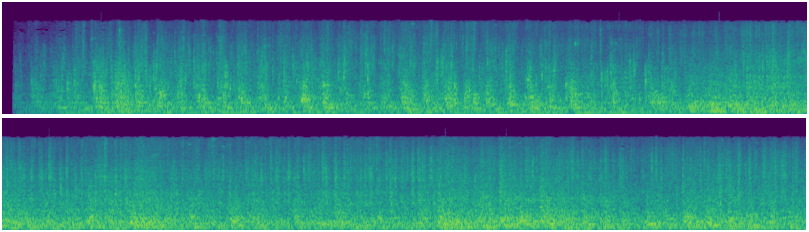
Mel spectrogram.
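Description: Stone crushing plant running: a dense, loud clatter of river stone tumbling through the feed hopper and along the conveyors, over the steady noise of the machinery. It cuts in suddenly at the start.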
